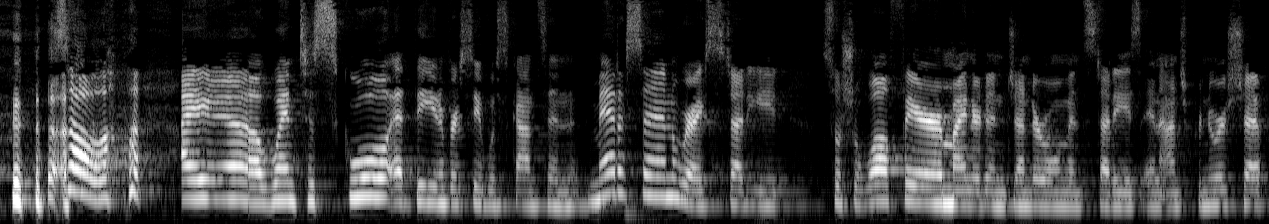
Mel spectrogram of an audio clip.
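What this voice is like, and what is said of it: Strong Midwestern American accent. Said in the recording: “the strong Midwest accent oftentimes ... the further north I move, the worse my accent gets”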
